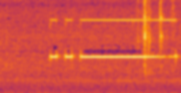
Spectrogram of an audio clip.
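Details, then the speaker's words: Immobilizer chirp from a motorhome's aftermarket anti-theft system after its fallen, velcro-mounted unit was stuck back in place: two short high beeps, a long steady tone and a final chirp, meaning the key was read and the engine will start instead of locking down. "you hear that that's the magic sound that says when I put my key in the ignition it's going to start rather than lock down and beep and make all kinds of interesting noises"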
